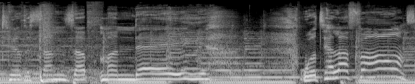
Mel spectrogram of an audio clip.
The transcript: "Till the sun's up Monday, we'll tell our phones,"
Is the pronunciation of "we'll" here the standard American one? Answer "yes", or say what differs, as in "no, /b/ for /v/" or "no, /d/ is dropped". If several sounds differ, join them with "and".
yes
